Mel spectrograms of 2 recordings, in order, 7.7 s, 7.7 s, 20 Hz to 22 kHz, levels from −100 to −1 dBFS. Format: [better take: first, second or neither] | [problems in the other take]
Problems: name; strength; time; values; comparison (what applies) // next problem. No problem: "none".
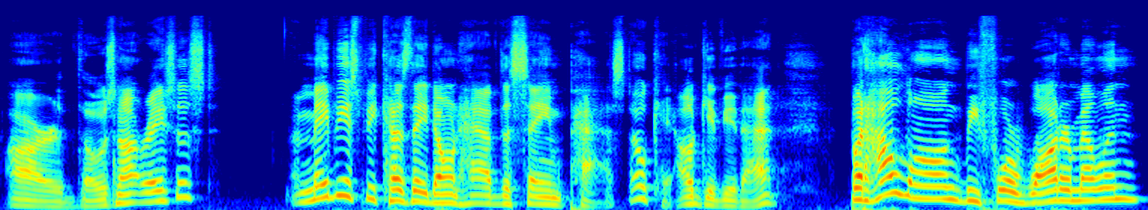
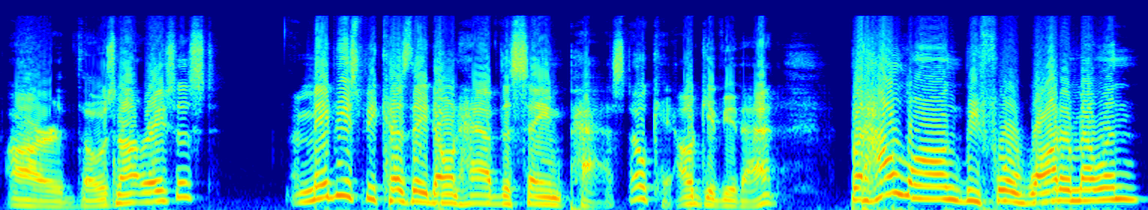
first | distortion; heavy; 14% of the sound clipped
